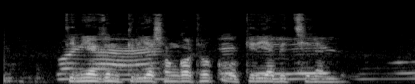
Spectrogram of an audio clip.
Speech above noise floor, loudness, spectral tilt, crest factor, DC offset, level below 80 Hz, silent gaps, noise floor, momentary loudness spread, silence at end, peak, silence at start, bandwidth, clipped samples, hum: 24 dB; -22 LUFS; -5.5 dB/octave; 20 dB; under 0.1%; -58 dBFS; none; -46 dBFS; 11 LU; 0 s; -4 dBFS; 0.05 s; 11.5 kHz; under 0.1%; none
